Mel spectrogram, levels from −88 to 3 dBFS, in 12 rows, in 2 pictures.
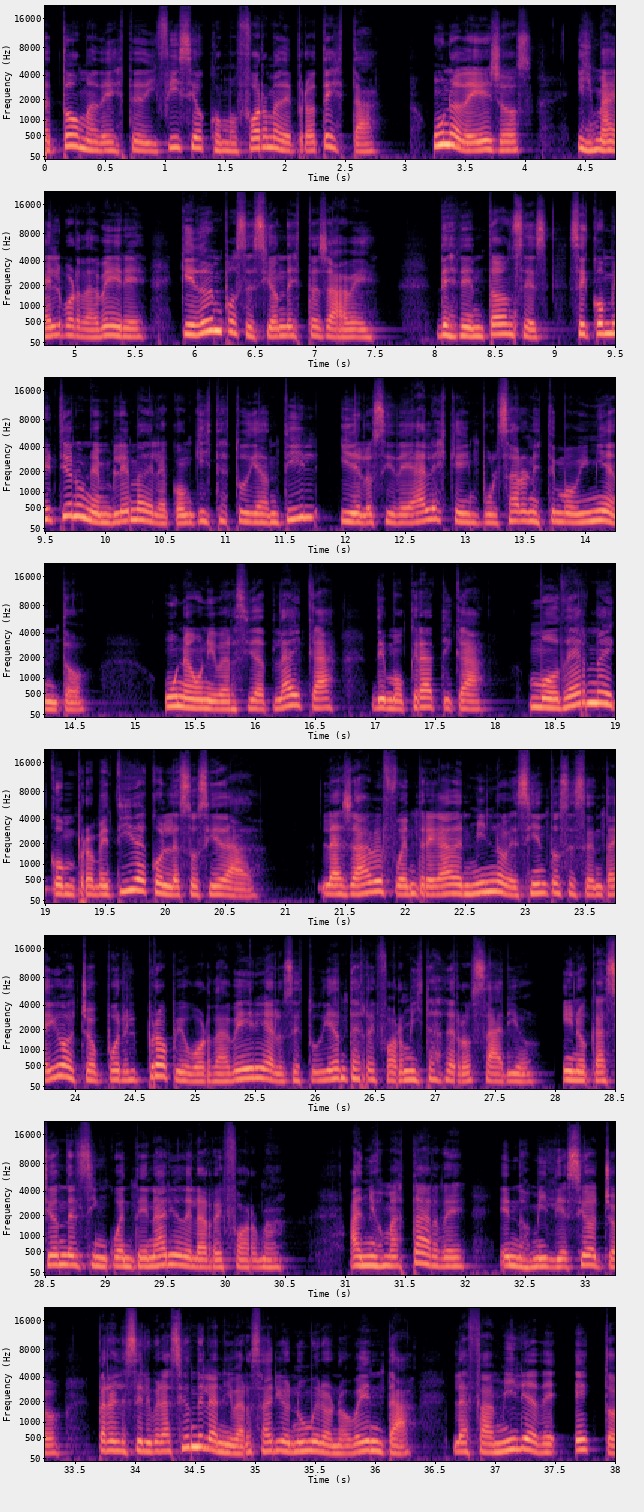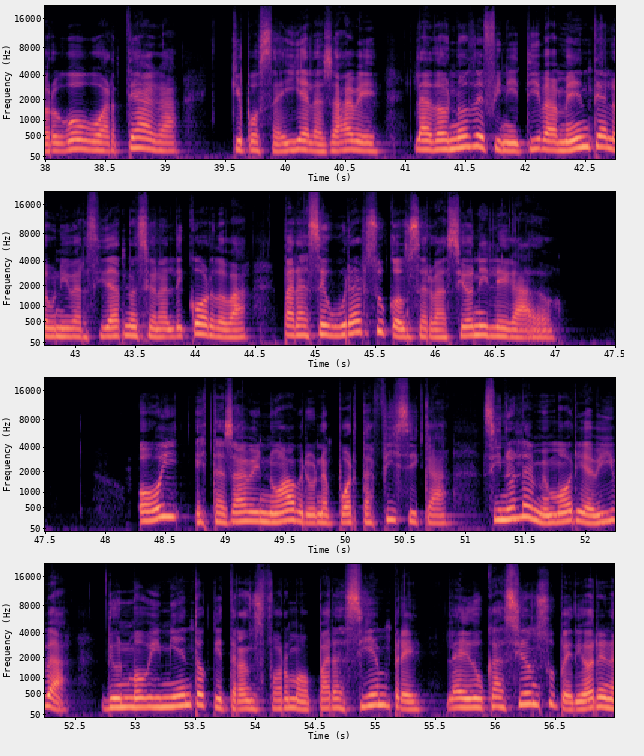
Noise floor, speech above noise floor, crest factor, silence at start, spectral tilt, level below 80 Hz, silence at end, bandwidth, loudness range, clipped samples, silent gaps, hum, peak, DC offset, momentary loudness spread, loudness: -67 dBFS; 45 dB; 16 dB; 0 s; -6 dB/octave; -56 dBFS; 0 s; over 20 kHz; 2 LU; under 0.1%; none; none; -6 dBFS; under 0.1%; 8 LU; -23 LUFS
